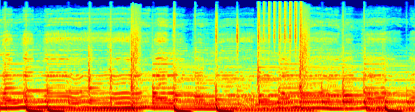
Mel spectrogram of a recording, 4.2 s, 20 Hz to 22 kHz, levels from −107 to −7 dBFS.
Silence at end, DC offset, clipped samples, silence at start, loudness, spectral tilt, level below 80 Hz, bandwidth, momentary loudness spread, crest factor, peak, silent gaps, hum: 0 s; under 0.1%; under 0.1%; 0 s; -13 LUFS; -6.5 dB/octave; -16 dBFS; over 20 kHz; 3 LU; 12 dB; 0 dBFS; none; none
